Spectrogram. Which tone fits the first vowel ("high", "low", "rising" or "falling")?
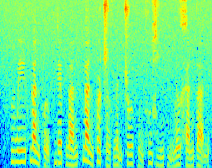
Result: high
